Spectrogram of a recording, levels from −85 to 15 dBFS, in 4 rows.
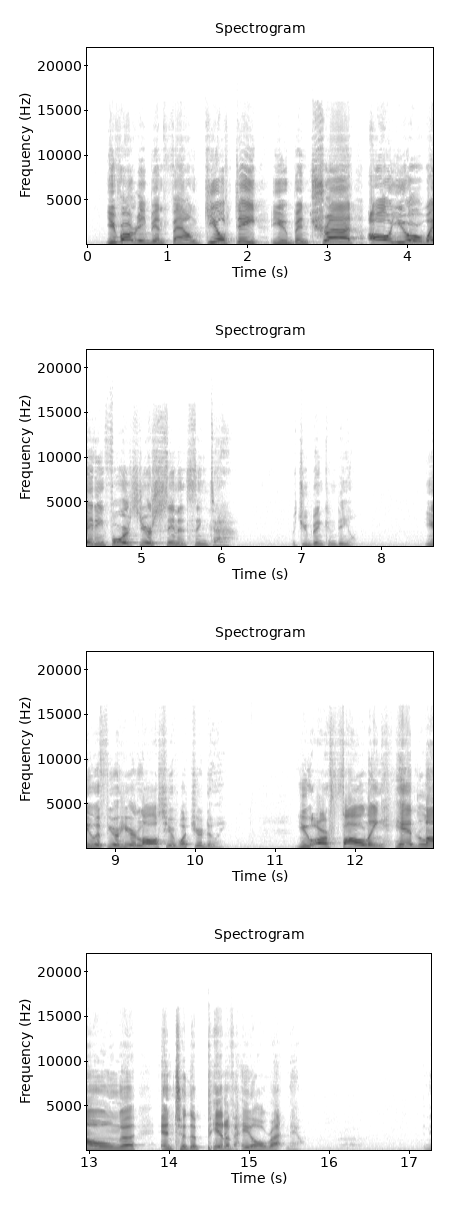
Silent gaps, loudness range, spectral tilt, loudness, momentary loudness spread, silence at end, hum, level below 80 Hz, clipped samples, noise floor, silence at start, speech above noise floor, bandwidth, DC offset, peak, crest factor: none; 12 LU; -3.5 dB/octave; -28 LUFS; 16 LU; 0 s; none; -74 dBFS; under 0.1%; -68 dBFS; 0.25 s; 40 dB; 16.5 kHz; under 0.1%; -12 dBFS; 18 dB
